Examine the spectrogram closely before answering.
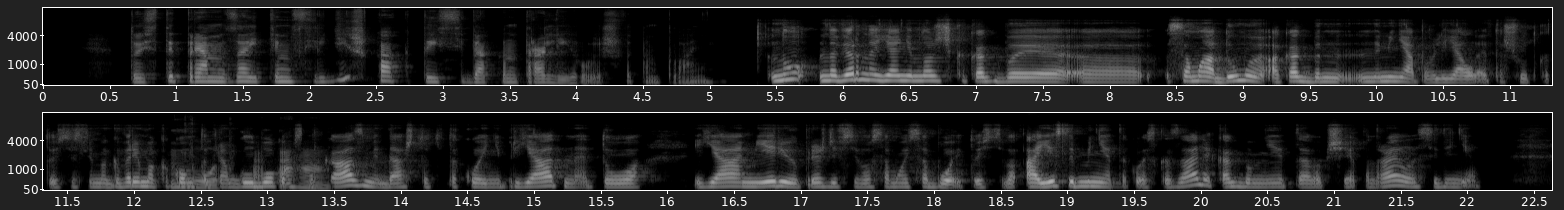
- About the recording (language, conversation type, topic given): Russian, podcast, Как вы используете юмор в разговорах?
- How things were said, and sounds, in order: none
